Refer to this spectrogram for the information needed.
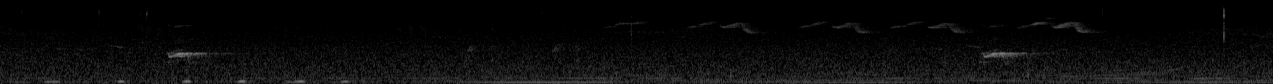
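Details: A male sooty grouse booming from a Douglas-fir in southern Mendocino County, California, gives a string of very deep, soft "whoof" hoots about every half second, faint under a low rumble, while other birds chirp and whistle higher up.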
